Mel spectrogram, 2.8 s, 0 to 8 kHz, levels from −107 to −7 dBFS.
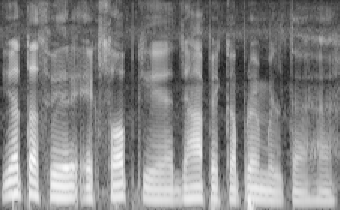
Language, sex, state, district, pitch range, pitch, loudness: Hindi, male, Jharkhand, Palamu, 100-125 Hz, 110 Hz, -17 LUFS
